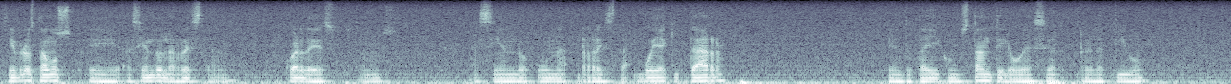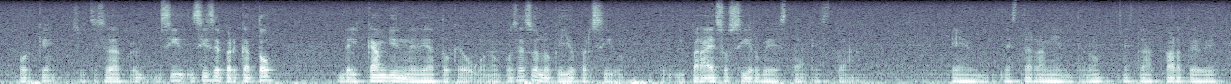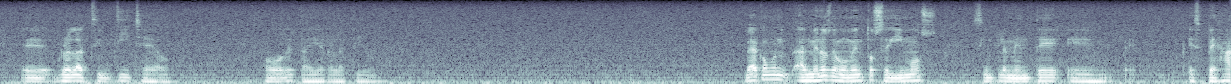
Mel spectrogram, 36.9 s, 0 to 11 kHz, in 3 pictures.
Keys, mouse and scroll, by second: 1.4-4.1 drag, 4.4 click, 4.8 middle click, 6.3-7.1 scroll down 1, 8.4 click, 9.5 click, 10.0 middle click, 11.3-15.5 drag, 15.6-18.1 drag, 20.8 middle click, 22.4-23.4 drag, 27.6-28.8 drag, 30.0 click, 31.3-33.9 drag, 34.3-35.5 drag, 36.8 click.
